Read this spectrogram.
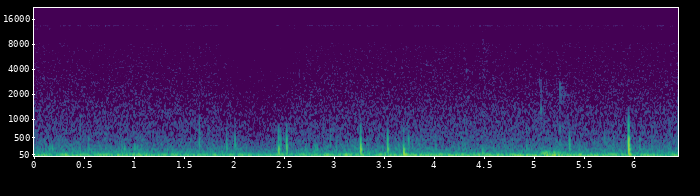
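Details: Abdominal bowel sounds recorded with a stethoscope about three hours after a meal, when the gut is active: irregular soft gurgles and clicks over a low hum, normal active gut activity.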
